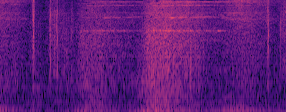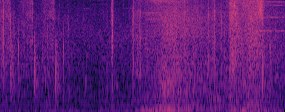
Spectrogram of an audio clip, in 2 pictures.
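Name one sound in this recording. Magic spell effects whoosh and shimmer in bursts.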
